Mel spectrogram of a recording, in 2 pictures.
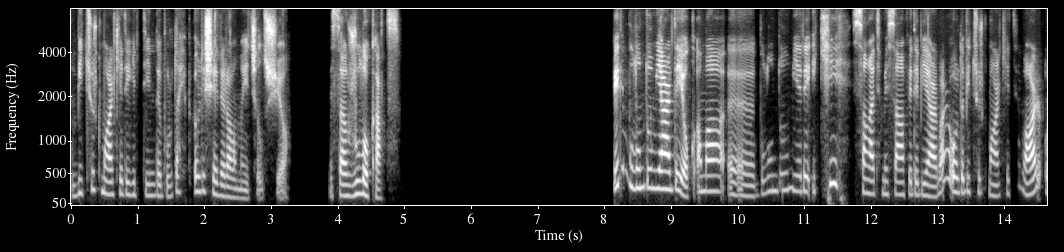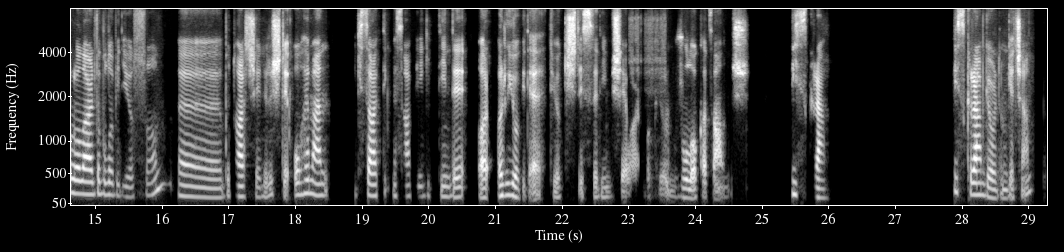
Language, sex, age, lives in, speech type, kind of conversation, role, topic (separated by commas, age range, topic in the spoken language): Turkish, female, 40-44, United States, conversation, unstructured, none, Hangi atıştırmalıklar size ailenizle geçirdiğiniz zamanları hatırlatıyor?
